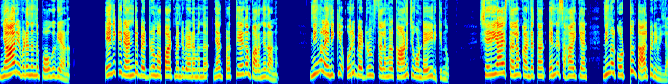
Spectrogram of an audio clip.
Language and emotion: Malayalam, angry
